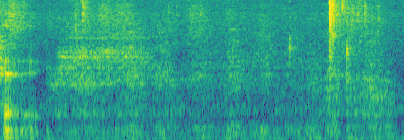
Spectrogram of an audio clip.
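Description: Faint handling sounds of a liquid-glue bottle's tip being drawn across patterned cardstock, a soft scratchy hiss about half a second in, with a light click near the end.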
